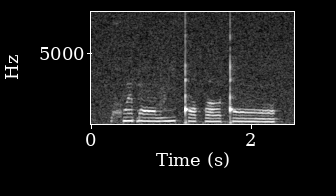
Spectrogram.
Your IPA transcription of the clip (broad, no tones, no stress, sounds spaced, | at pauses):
χʷ ɛ̃ ɓ ɔ̃ː v i ǃ ɔ qʷ ʌː ǃ ɔ̃ː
